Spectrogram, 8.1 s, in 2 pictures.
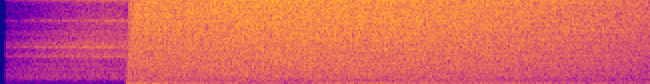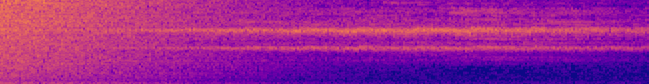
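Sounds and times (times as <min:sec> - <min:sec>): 
thunder strike: 0:00.8 - 0:05.5.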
